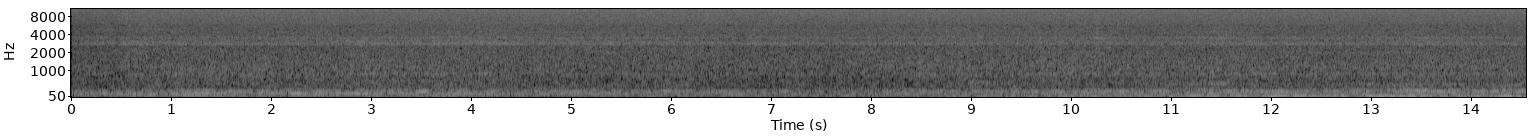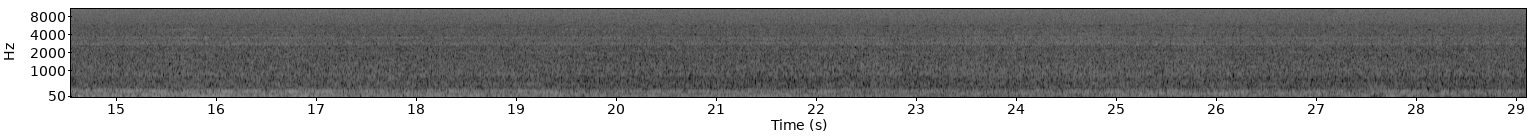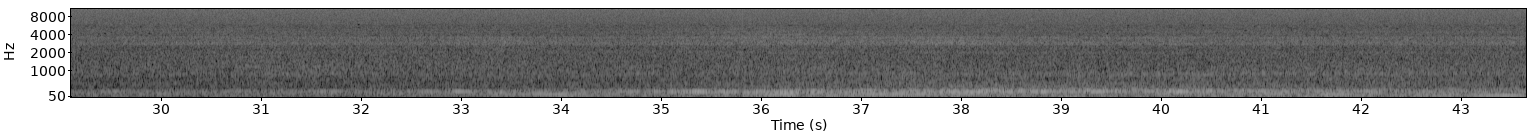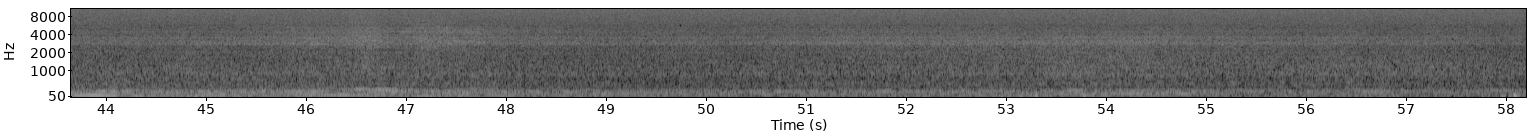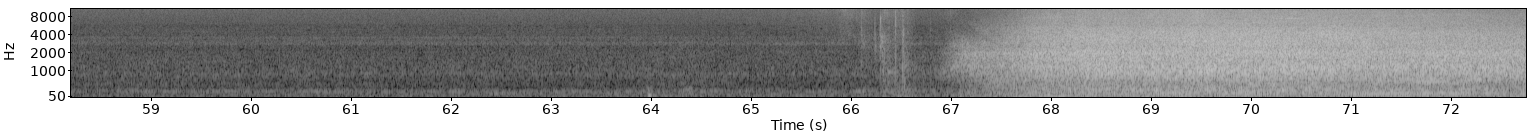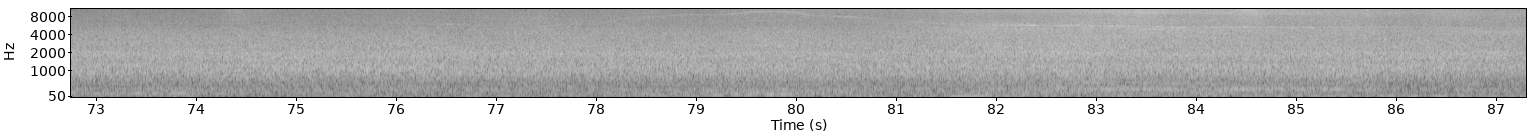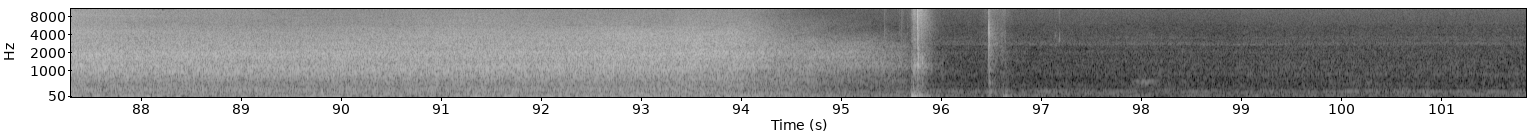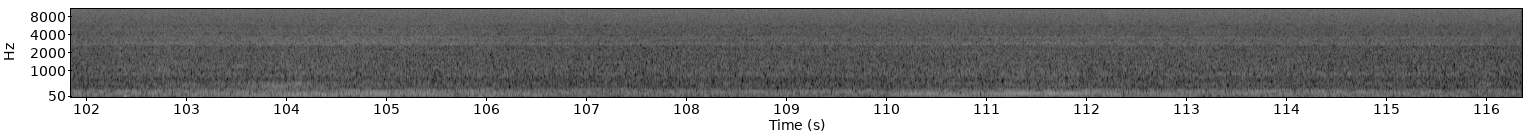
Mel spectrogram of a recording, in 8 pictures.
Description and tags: Heavy traffic from a window, closed then open
Heavy morning traffic in Rome, recorded behind a closed window. I open the window and after a while I close it. The window has double glasses so there is a huge difference between the two moments. Recorded with a Zoom H1.
ambience, cars, city, fi, field-recording, noise, street, traffic, window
